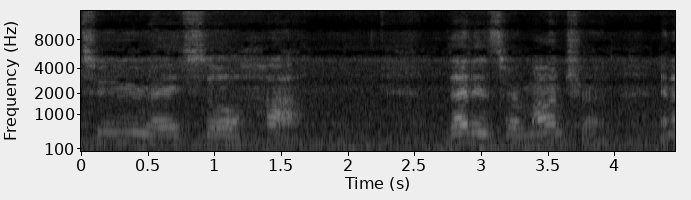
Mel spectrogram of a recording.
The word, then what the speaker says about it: Soha: TARE, Too-tah-ray, TURE, So-hah. That is her mantra. And I'm going to spell it out for you guys, okay?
